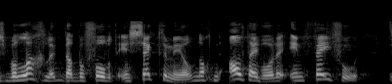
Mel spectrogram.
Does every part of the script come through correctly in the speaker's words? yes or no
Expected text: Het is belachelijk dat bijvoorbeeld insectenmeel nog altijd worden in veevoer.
yes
